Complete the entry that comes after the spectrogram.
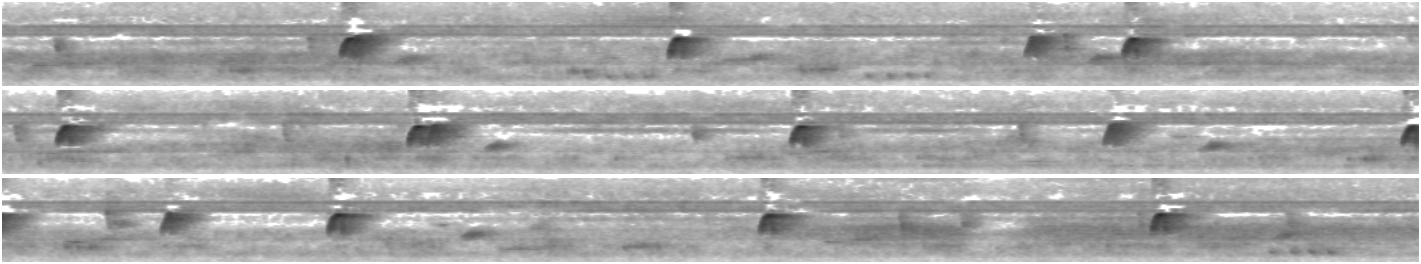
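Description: A bird repeating a short, sharp, high-pitched call roughly every two seconds, over a steady high-pitched drone of insects.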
